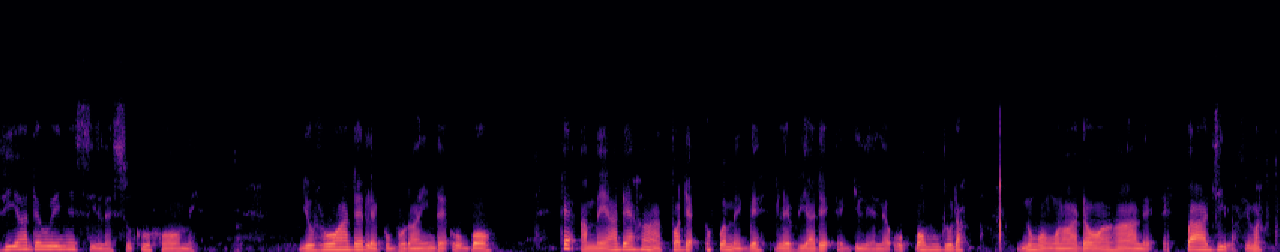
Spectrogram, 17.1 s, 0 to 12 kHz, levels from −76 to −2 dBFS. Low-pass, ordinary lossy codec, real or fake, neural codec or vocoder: 7.2 kHz; Opus, 16 kbps; fake; codec, 16 kHz, 8 kbps, FunCodec, trained on LibriTTS, 25 frames a second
